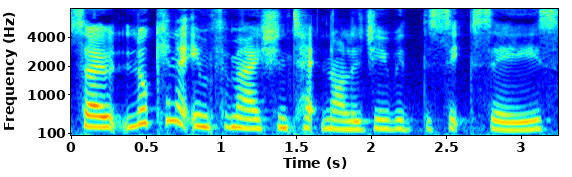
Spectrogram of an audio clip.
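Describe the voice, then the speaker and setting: A woman speaks with a Brummie accent and ordinary pitch variation. The recording is very clean, with a silent background. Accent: Brummie, trying to reduce it. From Birmingham, England. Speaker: nurse and healthcare IT speaker. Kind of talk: conference presentation. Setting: stage at an event with audience.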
